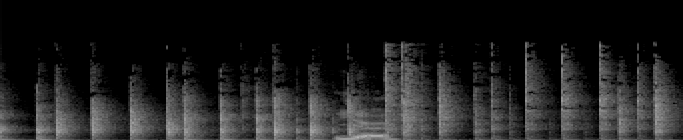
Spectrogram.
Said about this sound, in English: Okay, this isn't work because the pencils don't sound right. this is a disaster. This isn't working at all.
